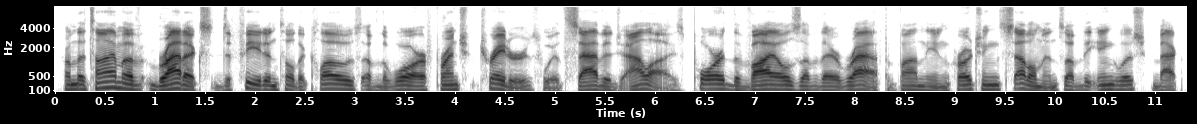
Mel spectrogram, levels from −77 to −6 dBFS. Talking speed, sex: 165 wpm, male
